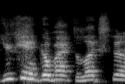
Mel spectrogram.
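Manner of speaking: sharp high yell at a player; mock coach yelling "What are you doing?"; retold coach yelling. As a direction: shout it like an angry coach. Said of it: "my coach yelled and cussed".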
